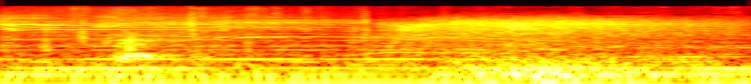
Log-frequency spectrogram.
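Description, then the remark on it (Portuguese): Several sheep and goats bleat in overlapping, wavering cries, fairly loud, with a steady background hum of a flock and no talking. “Pegaram também as suas ovelhas e cabras, o seu gado e todos os seus bens.”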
